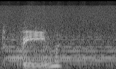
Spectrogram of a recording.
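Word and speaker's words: fim: as for distribution within Brazil F IIM pronounced theme being yes you've guessed it Portuguese for the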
